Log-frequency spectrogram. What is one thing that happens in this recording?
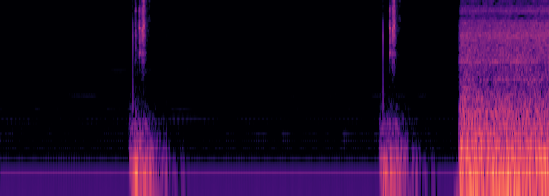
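Menu clicks sound twice.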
